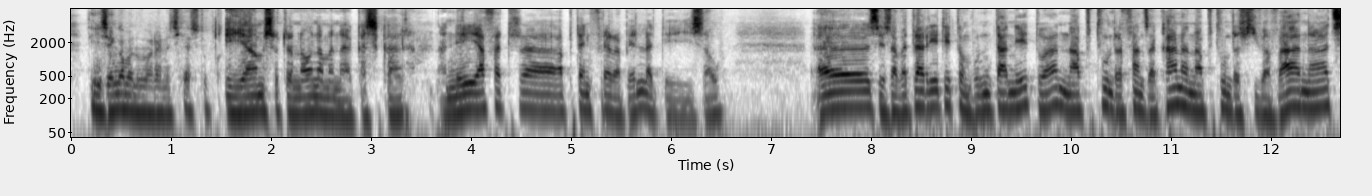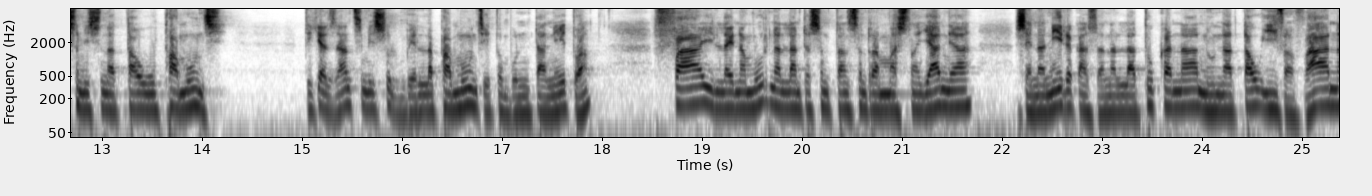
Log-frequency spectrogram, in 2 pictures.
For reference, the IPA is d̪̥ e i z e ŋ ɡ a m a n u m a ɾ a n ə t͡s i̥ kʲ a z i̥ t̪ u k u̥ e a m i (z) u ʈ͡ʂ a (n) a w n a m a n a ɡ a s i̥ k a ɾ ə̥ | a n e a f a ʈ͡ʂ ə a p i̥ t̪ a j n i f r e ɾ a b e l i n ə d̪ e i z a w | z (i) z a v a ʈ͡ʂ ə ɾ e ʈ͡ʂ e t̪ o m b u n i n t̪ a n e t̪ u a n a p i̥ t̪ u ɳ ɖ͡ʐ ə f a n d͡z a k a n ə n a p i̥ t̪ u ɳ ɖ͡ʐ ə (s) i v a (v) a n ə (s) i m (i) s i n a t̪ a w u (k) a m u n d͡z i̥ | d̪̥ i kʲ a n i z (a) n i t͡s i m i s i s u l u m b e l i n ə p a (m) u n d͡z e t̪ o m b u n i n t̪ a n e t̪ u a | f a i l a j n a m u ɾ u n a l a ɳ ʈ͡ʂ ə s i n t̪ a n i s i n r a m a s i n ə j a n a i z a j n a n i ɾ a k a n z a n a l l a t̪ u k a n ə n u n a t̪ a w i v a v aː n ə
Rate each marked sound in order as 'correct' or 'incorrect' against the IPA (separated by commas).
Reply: incorrect, correct, incorrect, incorrect, correct, incorrect, correct, incorrect, correct, correct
